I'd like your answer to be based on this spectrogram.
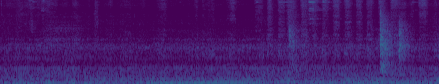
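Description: A pencil sketches lip lines and creases on paper, a soft close scratching that swells briefly near the end over a steady low room hum.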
